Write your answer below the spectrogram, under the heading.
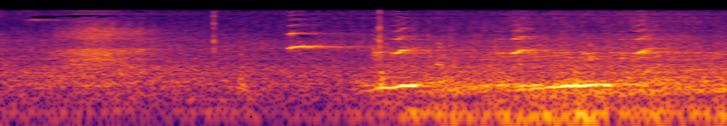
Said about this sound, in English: It's nice I've got squeaky brakes.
